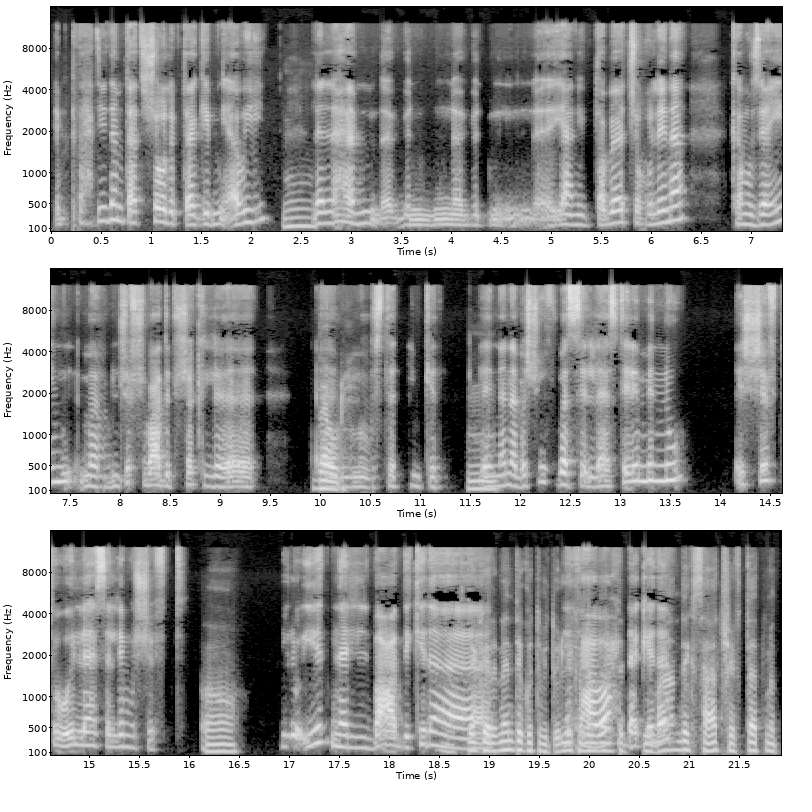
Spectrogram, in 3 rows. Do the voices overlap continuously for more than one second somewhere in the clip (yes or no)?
yes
